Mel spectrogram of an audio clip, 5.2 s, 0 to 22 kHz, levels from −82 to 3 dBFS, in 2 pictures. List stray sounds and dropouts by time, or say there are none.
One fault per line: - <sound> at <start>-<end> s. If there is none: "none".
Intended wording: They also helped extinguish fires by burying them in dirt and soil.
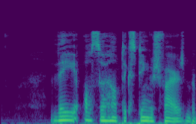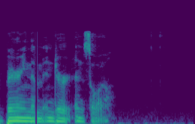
- dropout at 3.1-3.1 s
